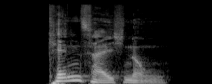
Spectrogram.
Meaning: 1. flagging, marking 2. definite description
- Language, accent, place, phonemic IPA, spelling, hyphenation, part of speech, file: German, Germany, Berlin, /ˈkɛnˌt͡saɪ̯çnʊŋ/, Kennzeichnung, Kenn‧zeich‧nung, noun, De-Kennzeichnung.ogg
